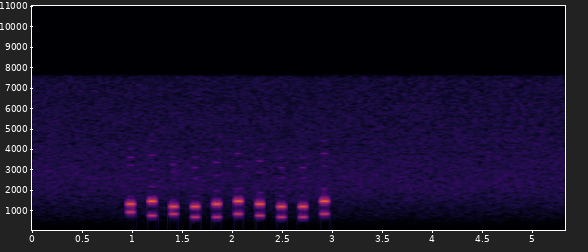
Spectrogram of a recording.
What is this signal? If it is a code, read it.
DTMF, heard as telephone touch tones, dialled by machine, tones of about 40 ms. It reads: 0671295119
